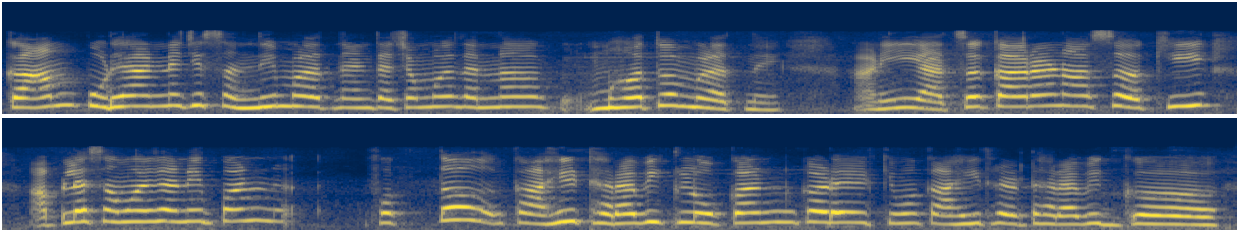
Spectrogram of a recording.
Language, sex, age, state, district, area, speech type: Marathi, female, 30-45, Maharashtra, Mumbai Suburban, urban, spontaneous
